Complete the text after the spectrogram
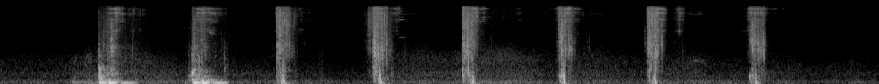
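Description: Boots thud slowly on hard ground.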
